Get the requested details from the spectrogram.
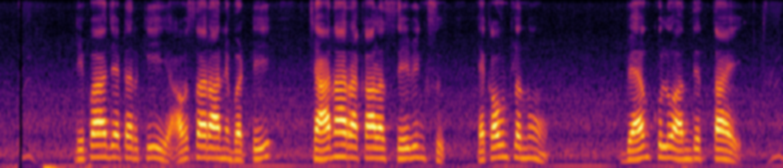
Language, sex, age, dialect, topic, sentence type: Telugu, female, 31-35, Telangana, banking, statement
